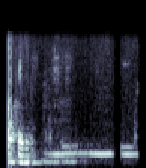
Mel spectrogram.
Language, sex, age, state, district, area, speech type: Tamil, male, 18-30, Tamil Nadu, Tiruvannamalai, urban, conversation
